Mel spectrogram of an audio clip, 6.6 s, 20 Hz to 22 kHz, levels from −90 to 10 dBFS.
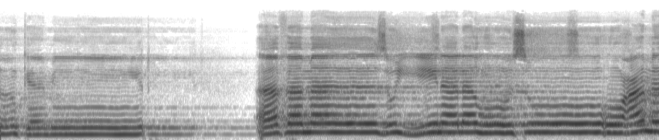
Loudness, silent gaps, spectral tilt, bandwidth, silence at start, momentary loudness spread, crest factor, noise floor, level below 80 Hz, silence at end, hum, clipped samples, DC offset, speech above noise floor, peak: -17 LUFS; none; -4 dB/octave; 15 kHz; 0 s; 8 LU; 14 dB; -47 dBFS; -60 dBFS; 0 s; none; under 0.1%; under 0.1%; 30 dB; -4 dBFS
